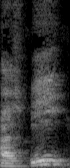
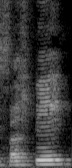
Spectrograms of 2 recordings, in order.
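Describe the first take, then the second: First: The word begins with a 'kh' sound. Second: The word begins with an 'sh' sound. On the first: "पढ़ते हैं खष्टी" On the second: "लिखे हैं षष्ठी"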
